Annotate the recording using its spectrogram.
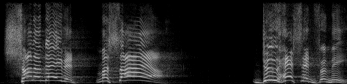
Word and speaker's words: Hesed: And I didn't know how to pronounce it, but it's Hesed. It's actually Hesed.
